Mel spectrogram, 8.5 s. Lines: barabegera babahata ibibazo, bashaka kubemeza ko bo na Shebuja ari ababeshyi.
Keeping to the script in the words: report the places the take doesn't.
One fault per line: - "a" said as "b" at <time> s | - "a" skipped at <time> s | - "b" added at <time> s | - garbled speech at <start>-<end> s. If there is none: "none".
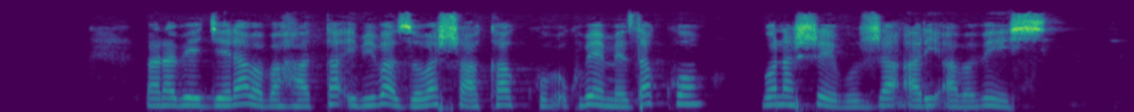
none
